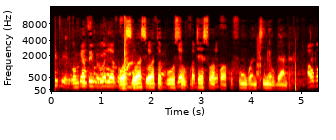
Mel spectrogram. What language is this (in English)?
Swahili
